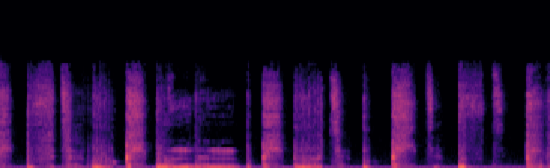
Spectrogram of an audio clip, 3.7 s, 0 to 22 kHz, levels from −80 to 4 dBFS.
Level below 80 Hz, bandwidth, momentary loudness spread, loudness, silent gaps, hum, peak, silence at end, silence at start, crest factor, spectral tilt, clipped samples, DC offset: -42 dBFS; 14 kHz; 6 LU; -33 LUFS; none; none; -12 dBFS; 0 s; 0 s; 20 dB; -4 dB/octave; under 0.1%; under 0.1%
